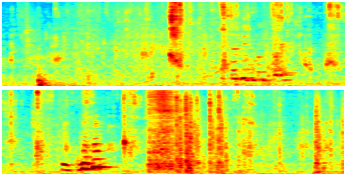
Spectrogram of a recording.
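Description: Loud crunching and chewing of crisp, hand-fried chips made with corn masa flour, with sharp bites and a crinkling bag rustling intermittently over several seconds.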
